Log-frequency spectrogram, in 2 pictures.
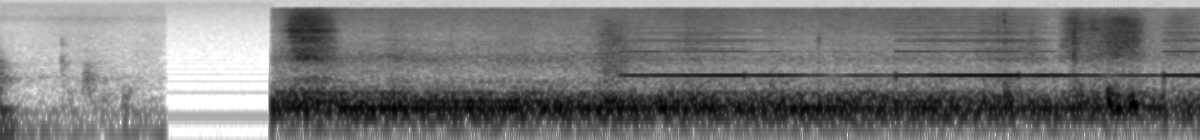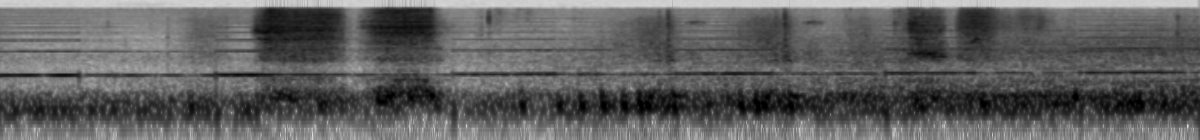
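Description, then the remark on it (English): A steady, piercing alarm tone sounds continuously over a low rumbling background, with loud whooshing, breath-like bursts cutting in every second or two. No one speaks. “Because here's every time there was something crazy that was happening, there was this alarm that was like heating up the situation.”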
